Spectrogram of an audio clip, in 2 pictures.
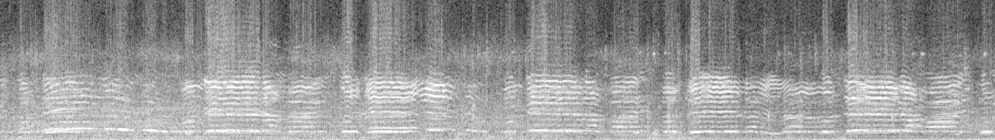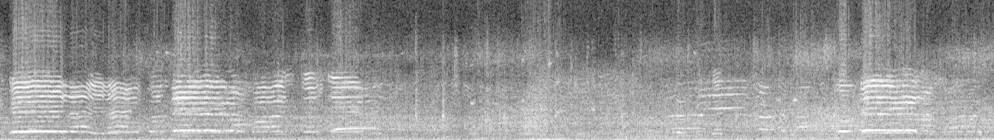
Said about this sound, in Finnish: Olemme matkalla viemässä pyhäkoululaisia kokoukseen ja yritän nauhoittaa heidän laulua tässä suuressa kuorma-autossa.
